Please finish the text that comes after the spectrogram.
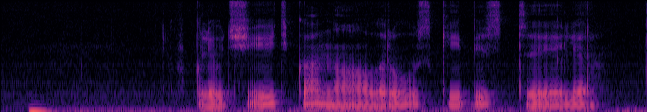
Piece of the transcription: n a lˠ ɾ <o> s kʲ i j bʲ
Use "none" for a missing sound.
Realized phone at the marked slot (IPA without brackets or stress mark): u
